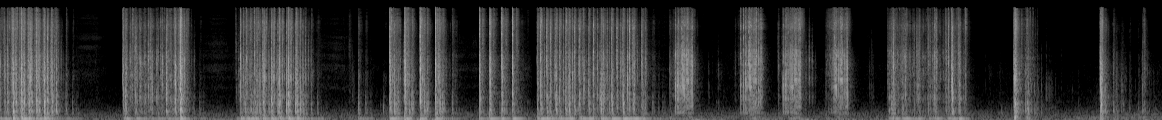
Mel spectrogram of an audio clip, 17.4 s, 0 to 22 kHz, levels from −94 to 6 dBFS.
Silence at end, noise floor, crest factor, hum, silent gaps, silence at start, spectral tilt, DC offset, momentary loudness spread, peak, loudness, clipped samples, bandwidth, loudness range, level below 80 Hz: 0.25 s; -59 dBFS; 30 dB; none; none; 0 s; -1.5 dB/octave; under 0.1%; 14 LU; -2 dBFS; -28 LUFS; under 0.1%; 17 kHz; 6 LU; -42 dBFS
